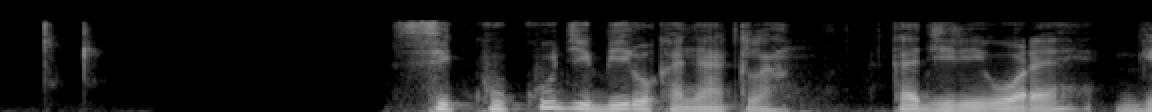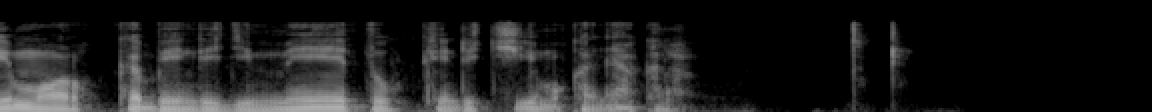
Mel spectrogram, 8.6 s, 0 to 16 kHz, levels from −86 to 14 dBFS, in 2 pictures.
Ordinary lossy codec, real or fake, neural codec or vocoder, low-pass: none; fake; codec, 16 kHz, 4 kbps, FunCodec, trained on Chinese and English, 50 frames a second; 7.2 kHz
